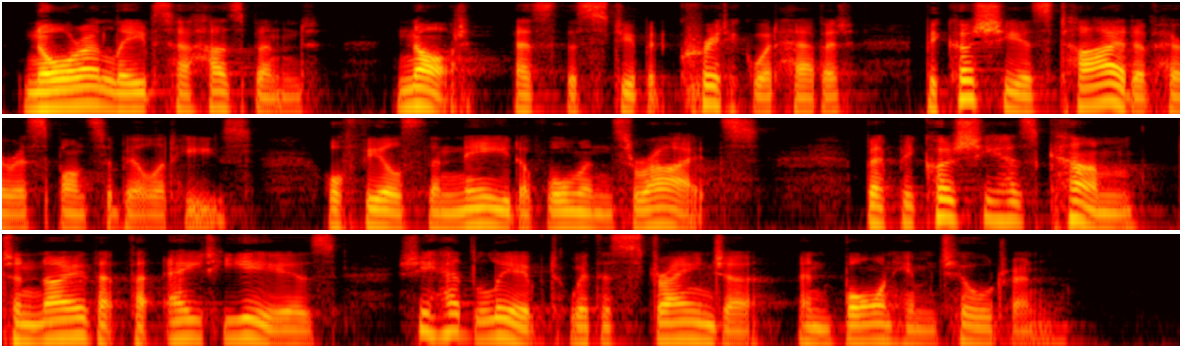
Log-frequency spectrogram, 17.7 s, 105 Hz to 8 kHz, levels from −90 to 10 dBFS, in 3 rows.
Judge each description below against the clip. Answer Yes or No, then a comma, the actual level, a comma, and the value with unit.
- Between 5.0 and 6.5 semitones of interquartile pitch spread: Yes, average, 5.3 semitones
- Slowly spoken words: No, average, 160 wpm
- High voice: No, low, 115 Hz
